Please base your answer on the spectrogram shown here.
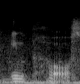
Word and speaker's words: impose: of the review impose impose it is made up of two syllables impulse and x and falls for the second syllable impose and the letter O has got an ill sound impose impose it's a beautiful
